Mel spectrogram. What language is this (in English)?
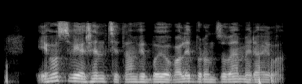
Czech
